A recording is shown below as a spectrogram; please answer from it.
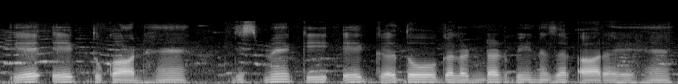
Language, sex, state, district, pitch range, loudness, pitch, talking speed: Hindi, male, Uttar Pradesh, Saharanpur, 100-110 Hz, -19 LUFS, 105 Hz, 125 wpm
